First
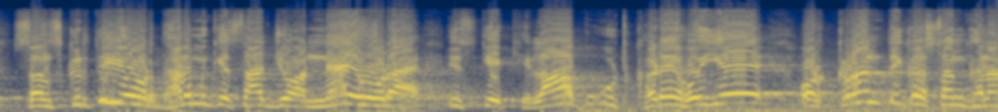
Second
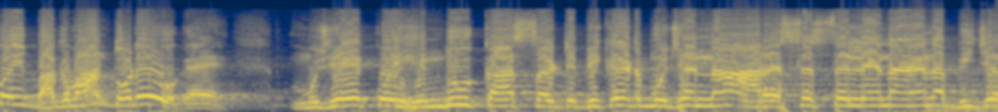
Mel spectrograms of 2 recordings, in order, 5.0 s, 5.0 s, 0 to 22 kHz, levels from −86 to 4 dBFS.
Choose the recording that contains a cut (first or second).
second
